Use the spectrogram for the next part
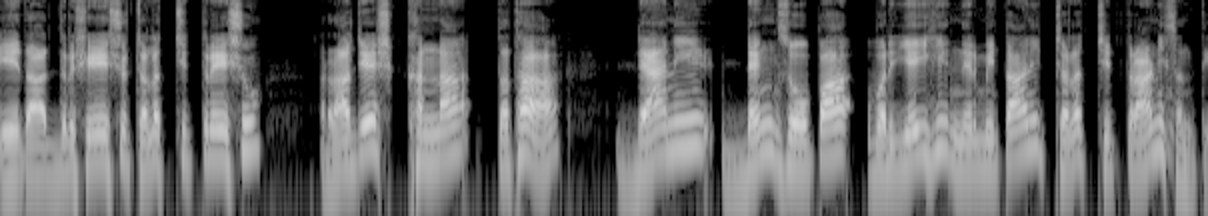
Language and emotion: Sanskrit, neutral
